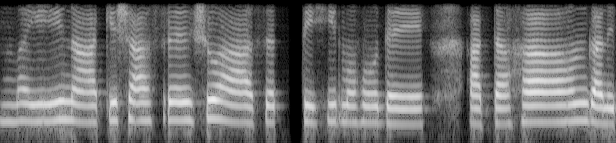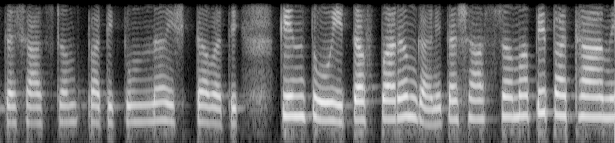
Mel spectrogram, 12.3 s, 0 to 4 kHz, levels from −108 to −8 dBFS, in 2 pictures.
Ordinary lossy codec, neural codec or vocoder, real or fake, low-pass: none; codec, 16 kHz in and 24 kHz out, 1 kbps, XY-Tokenizer; fake; 3.6 kHz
